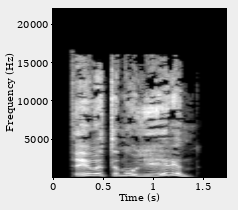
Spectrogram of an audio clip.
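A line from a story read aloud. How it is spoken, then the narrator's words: Hoarse, sarcastic. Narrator (Russian): Даже сквозь хрипы в голосе Вудварда пробились саркастические нотки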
